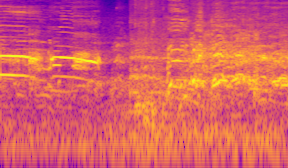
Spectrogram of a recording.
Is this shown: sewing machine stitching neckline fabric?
no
